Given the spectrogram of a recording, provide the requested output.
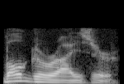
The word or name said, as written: vulgarizer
